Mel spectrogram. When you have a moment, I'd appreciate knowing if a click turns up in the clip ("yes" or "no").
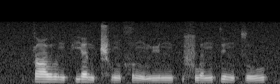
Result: no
